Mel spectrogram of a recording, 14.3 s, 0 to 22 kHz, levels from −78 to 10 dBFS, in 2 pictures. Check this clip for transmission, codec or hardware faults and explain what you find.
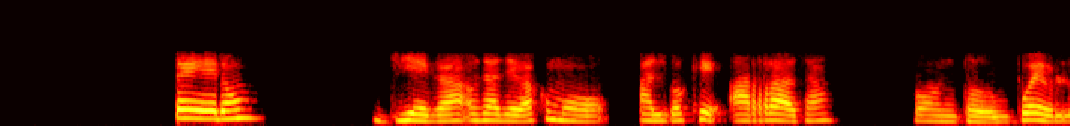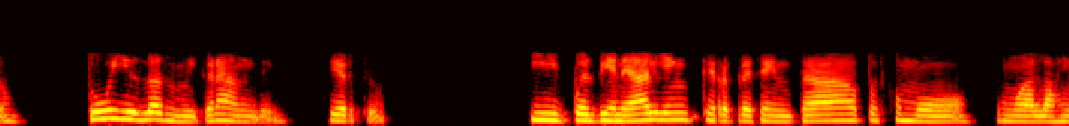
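No transmission, codec or hardware faults are present.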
